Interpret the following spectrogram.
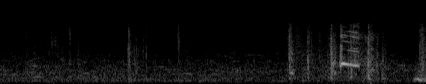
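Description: Faint background with a few scattered small clicks; about three seconds in, a brief burst of rustling clicks and a short rising bird-like call.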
